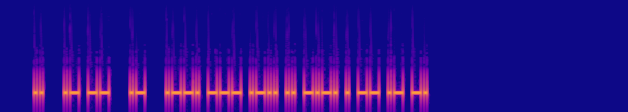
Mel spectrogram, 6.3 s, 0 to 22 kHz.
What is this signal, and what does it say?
Morse code, heard as a keyed tone, about 40 wpm, 700 Hz. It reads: I AM A POLICEMAN
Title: Common QSO Phrases Encore 40wpm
